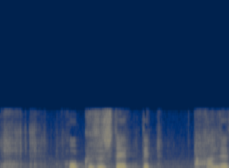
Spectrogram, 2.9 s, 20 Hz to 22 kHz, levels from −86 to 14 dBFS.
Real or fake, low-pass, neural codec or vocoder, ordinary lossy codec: real; none; none; none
